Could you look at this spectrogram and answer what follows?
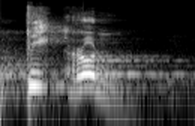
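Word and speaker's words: بئر: Bacanya itu Bi'run. Bi'run itu sumur, bahasa Ibraninya BR, bahasa Hebrunya BR.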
